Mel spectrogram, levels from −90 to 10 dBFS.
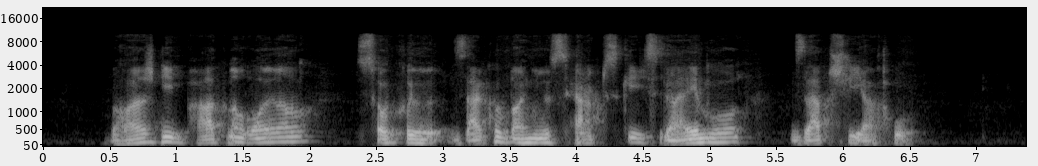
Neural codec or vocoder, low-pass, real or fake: codec, 24 kHz, 1.5 kbps, HILCodec; 9.9 kHz; fake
